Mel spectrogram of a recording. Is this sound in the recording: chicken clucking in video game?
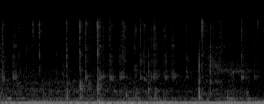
no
